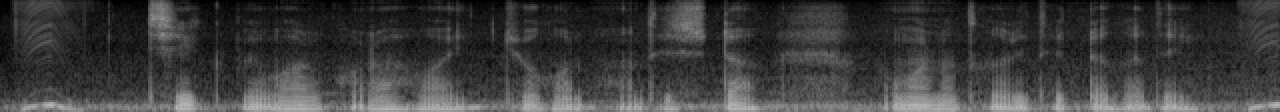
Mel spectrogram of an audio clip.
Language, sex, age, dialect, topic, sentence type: Bengali, male, 18-24, Northern/Varendri, banking, statement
